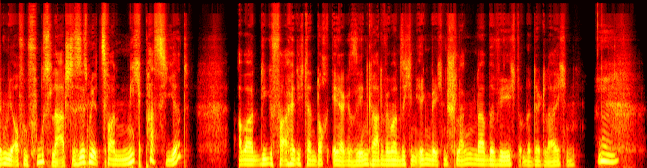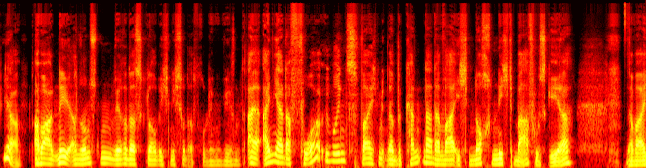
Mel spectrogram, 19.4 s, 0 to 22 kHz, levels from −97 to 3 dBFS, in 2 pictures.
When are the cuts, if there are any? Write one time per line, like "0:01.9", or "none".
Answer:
none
